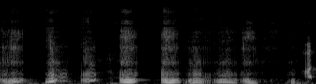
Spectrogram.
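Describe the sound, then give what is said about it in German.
A voice imitates a woman's irregular, off-rhythm snoring with a quick, uneven string of about seven rough, snorting grunts of varying length, loud, with no words spoken. “Aber wenn jemand aus, nicht im Takt ist, was sein Schnarchen betrifft, so wie meine Frau zum Beispiel, das hört sich dann ungefähr so an.”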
